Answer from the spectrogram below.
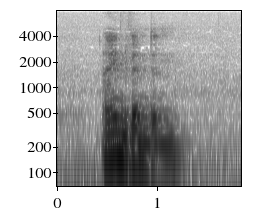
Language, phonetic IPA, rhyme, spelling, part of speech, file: German, [ˈaɪ̯nˌvɛndn̩], -aɪ̯nvɛndn̩, einwenden, verb, De-einwenden.ogg
- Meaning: to raise (an objection to), to make (an argument against)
